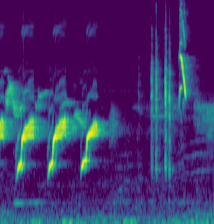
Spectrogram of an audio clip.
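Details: Morning white-rumped shama phrase of three similar slurred whistles, each sweeping up and then levelling off, followed by a few sharp clicks and a short high note.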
